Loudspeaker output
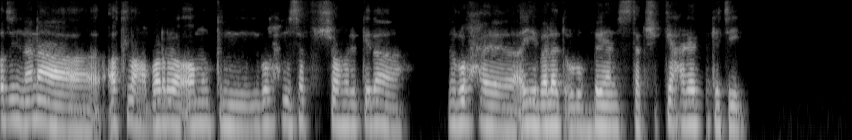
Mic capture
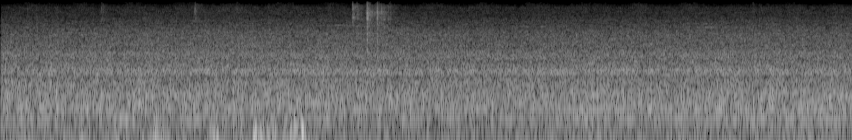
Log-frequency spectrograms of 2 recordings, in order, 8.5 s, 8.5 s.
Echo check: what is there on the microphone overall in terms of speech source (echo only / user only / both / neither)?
neither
